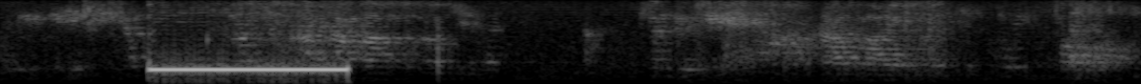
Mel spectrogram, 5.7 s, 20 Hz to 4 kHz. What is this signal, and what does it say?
Ringback tone (Europe, 425 Hz), with speech.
